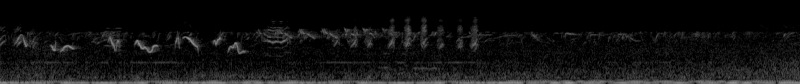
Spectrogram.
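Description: Songbirds calling: a busy run of quick chirps and short whistled notes that slide up and down in pitch, thinning out after about five seconds, over a steady low rumble.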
